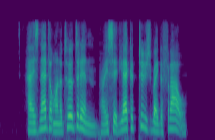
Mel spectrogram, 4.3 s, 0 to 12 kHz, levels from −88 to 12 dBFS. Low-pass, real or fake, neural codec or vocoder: 7.2 kHz; fake; codec, 16 kHz, 0.5 kbps, FunCodec, trained on LibriTTS, 25 frames a second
